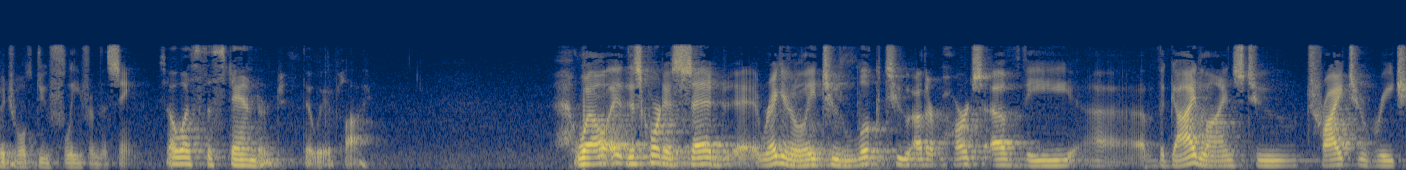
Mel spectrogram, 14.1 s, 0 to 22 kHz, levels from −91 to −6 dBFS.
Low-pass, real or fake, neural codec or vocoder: 7.2 kHz; real; none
